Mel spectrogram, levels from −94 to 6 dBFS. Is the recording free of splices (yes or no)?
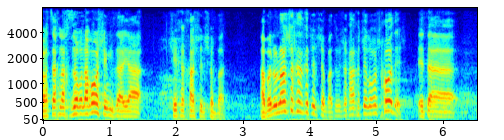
no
